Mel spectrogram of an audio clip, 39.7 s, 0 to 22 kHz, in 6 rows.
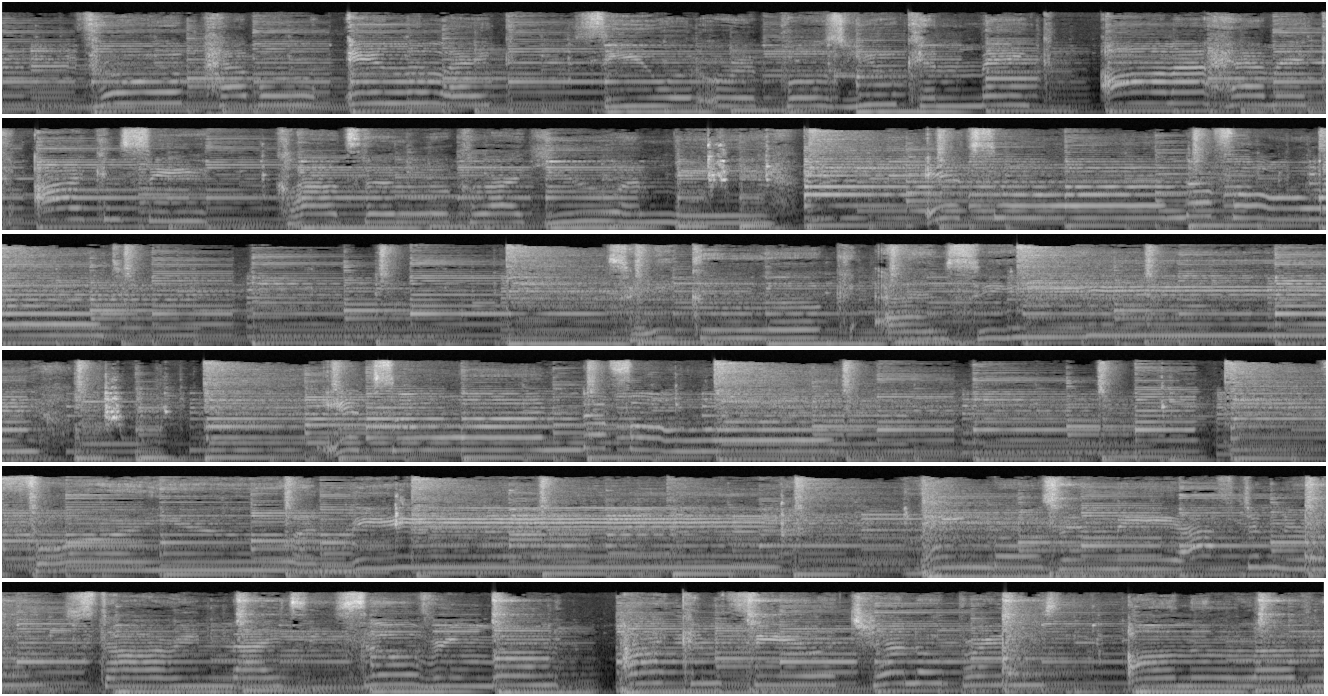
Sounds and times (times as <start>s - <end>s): Music: 0.0s - 39.7s.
